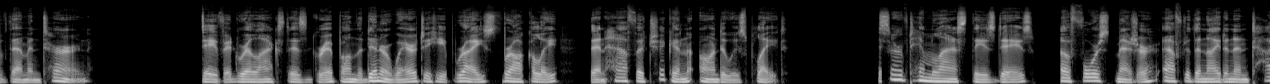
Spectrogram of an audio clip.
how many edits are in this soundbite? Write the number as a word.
three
